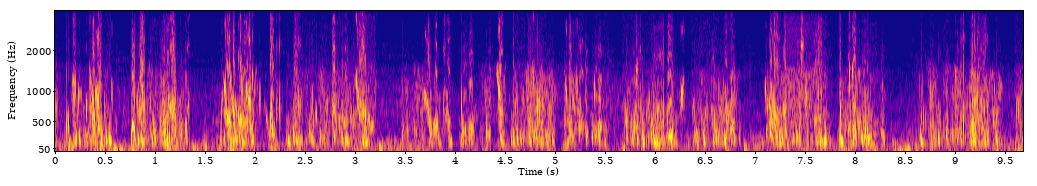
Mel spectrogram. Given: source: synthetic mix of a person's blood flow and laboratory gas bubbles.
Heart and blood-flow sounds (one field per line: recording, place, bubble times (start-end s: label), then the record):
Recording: Doppler ultrasound of blood flow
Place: subclavian vein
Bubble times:
0.00-0.04 s: bubbles
0.09-0.65 s: bubbles
0.73-1.36 s: bubbles
1.61-3.23 s: bubbles
3.45-4.00 s: bubbles
4.03-4.36 s: bubbles
4.38-5.03 s: bubbles
5.06-5.55 s: bubbles
5.66-6.31 s: bubbles
6.35-6.88 s: bubbles
7.08-7.79 s: bubbles
7.84-8.32 s: bubbles
8.62-9.50 s: bubbles
9.58-9.69 s: bubbles
From the record:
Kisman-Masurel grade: 444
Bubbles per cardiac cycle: continuous sound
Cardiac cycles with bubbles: 100%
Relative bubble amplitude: maximal (0.775 to 0.999)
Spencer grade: 4 (maximum detectable bubble signal sounding continuously throughout systole and diastole of every cardiac period, and overriding the amplitude of the normal cardiac signals)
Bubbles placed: anywhere in the cardiac cycle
